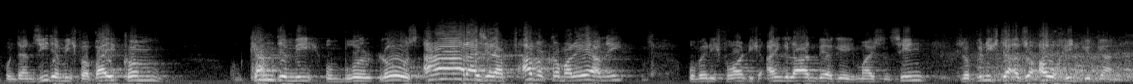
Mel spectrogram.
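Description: Older pastor preaching on muffled old tape. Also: male voice, on the high side. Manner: emphatic storytelling, shifts between loud and quiet. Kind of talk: sermon.

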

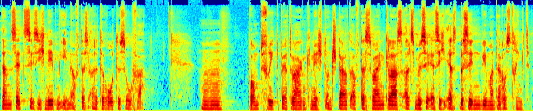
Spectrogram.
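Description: A man reading his own stories to a live audience, talking quickly and chatty with fillers. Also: mid-range voice, level tone, gravelly, pushed and bright, breathy edge. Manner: fast talker, chatty with fillers. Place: church hall before an audience. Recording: echoey church hall.

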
